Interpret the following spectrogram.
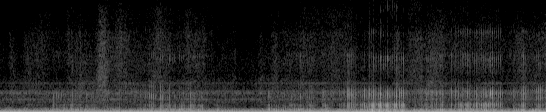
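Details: Purring from Totoshka, a male house cat living normally on three legs, during food, play and walks: a continuous deep, pulsing low rumble that holds steady throughout, with soft rustling and handling noises mid-way.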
